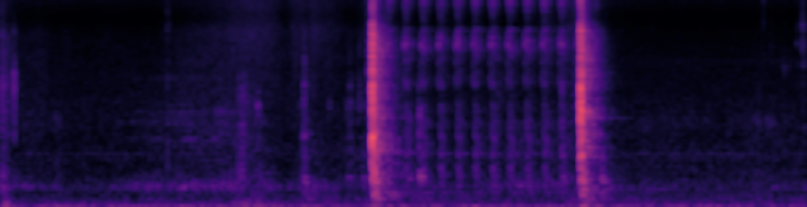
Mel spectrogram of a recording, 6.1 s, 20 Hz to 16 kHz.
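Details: Harley-Davidson, battery reading about 6 volts after the bike went dead and threw a VIN error code, heated seat and backrest wired in: two sharp isolated clicks about a second and a half apart, no cranking; relay clicking from a dead battery.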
